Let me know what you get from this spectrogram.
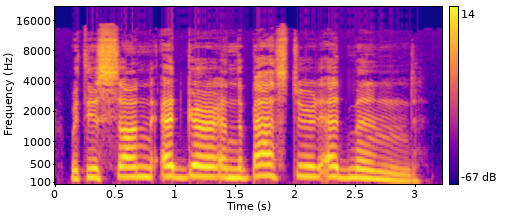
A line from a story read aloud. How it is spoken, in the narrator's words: cried a sentry on the west wall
